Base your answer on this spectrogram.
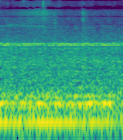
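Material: Nothing is struck.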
